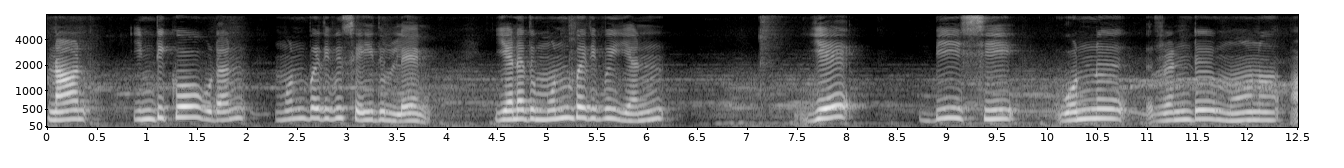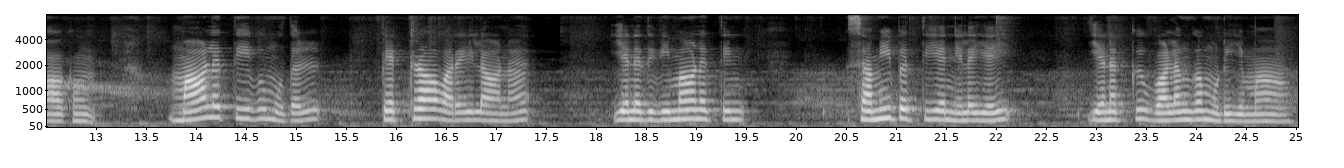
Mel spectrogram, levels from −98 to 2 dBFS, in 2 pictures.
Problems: constant background noise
